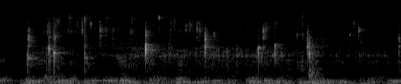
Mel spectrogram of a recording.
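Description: Batter drips into hot oil with sharp spatters.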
